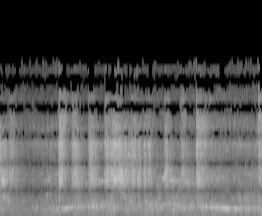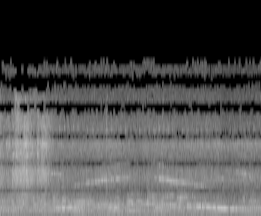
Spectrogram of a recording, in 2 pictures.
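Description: A police siren wails from a video game, rising and falling slowly.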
